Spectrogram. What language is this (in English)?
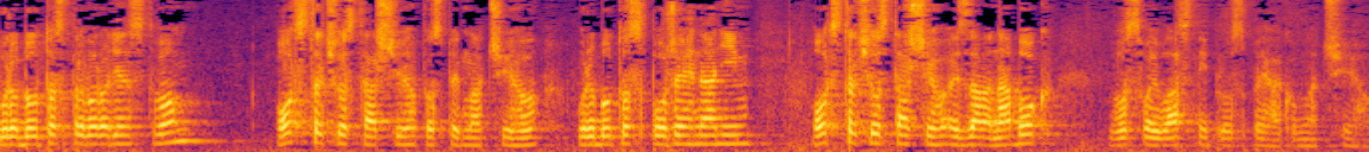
Slovak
